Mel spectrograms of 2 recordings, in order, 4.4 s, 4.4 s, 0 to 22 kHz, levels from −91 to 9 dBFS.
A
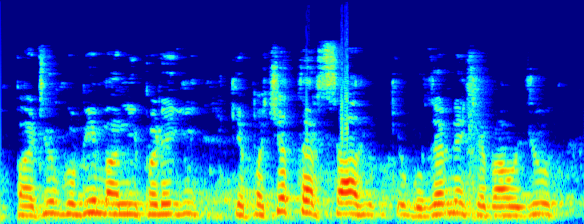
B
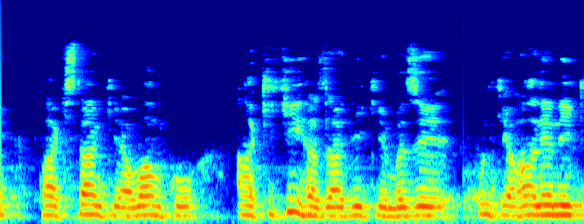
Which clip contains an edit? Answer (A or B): B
